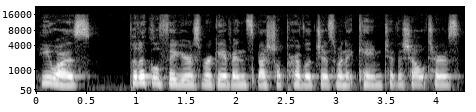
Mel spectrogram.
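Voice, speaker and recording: A woman's voice: mid-range voice, brisk, mellow, close to an everyday voice. A young woman playing a solemn nineteen-year-old disaster survivor giving testimony in a radio drama. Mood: somber, reflective. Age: young adult.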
